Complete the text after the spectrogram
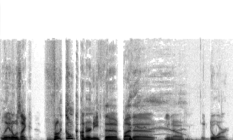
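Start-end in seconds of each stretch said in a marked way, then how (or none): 0.7-1.2 high, punchy "vrunk-unk"; imitated wedging noise. Storyteller forcing a chair into the car, imitated noise. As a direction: mimic a chair leg jamming.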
